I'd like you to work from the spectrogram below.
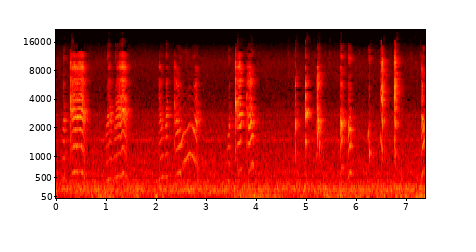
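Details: A talking parrot produces loud harmonic squawks and rising or falling whistled glides in short irregular bursts, with a continuous low hum underneath.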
